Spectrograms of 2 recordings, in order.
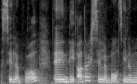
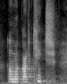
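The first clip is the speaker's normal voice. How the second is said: gentle, light stress on final syllable kich. Explaining a four-syllable word meaning computer: light stress on kich. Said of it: "the last syllable, this kich part, is emphasized".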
